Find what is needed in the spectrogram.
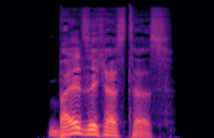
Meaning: strong/mixed nominative/accusative neuter singular superlative degree of ballsicher
- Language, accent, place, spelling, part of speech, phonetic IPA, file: German, Germany, Berlin, ballsicherstes, adjective, [ˈbalˌzɪçɐstəs], De-ballsicherstes.ogg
